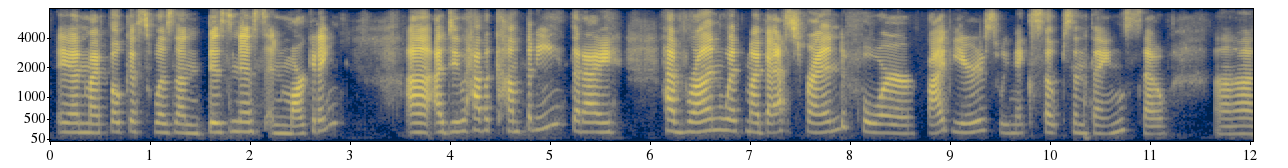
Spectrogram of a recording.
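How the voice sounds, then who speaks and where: A woman's voice: on the high side, bright, forceful tone. A woman in her forties from the US East Coast casually introducing herself as a student on a podcast. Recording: muffled lo-fi audio.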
